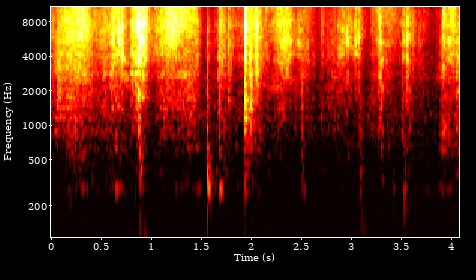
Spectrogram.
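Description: Thin cardstock being folded and creased by hand: papery rustling and scraping, with a few sharp crinkling clicks as the folds are pressed in.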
